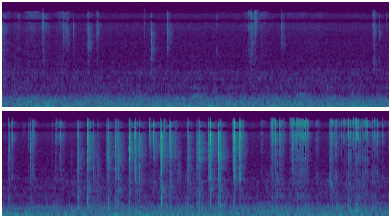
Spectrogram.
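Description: Long nails tap the hollow back of a green plastic paddle hairbrush and scratch across its bristles, making quiet, sharp clicks and crackly scrapes. The taps start sparse and grow denser and louder in the second half, over a steady low hum.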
